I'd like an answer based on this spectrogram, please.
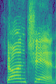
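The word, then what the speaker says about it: Seanchan: You say it again because I said it Sean wrong. Chan. Sean Chan.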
